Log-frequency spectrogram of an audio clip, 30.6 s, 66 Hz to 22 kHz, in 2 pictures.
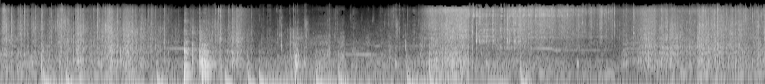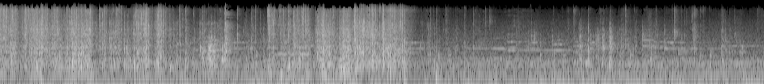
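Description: Plastic cereal bag crinkling and rustling as it is handled, with dry bran flakes poured into a stainless steel bowl in a long steady rush from about 9 to 12 seconds in. The handling stops about 24 seconds in, leaving quieter background music.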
